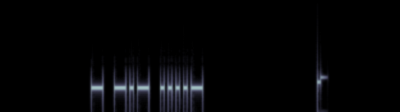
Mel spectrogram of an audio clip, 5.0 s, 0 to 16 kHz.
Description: Morse code, heard as a keyed tone, about 25 wpm, 700 Hz. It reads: TK4
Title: Callsign Prefixes for Top 100 DXCC - 25wpm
